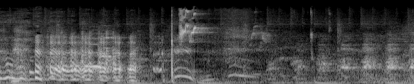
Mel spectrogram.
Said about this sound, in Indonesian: uh, ini kayaknya ayamnya mau kawin sih. Mohon maaf sobat kompot semua kalau selama kita podcast ada suara ayam ya.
